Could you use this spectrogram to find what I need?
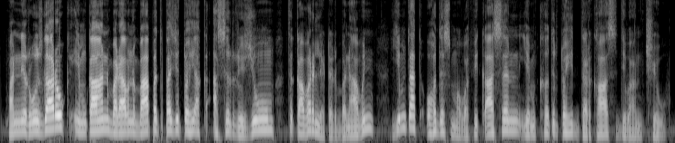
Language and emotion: Kashmiri, neutral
